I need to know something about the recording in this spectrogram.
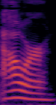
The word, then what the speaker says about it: hour: An hour, the H is silent.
